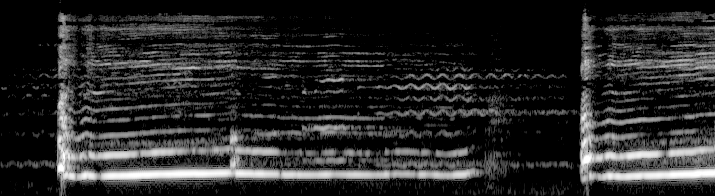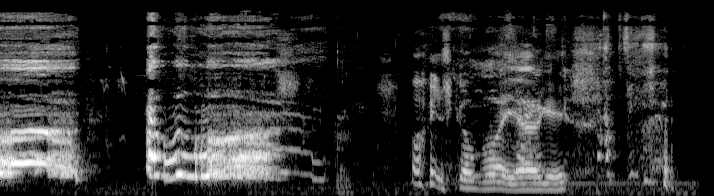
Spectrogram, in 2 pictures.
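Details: A Rottweiler howls in long, sustained tones that waver and slide, broken by short pauses, singing along to Ave Maria.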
